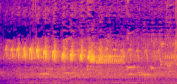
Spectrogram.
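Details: Yellow-headed blackbird on Elk Island near Edmonton calls: a fast run of high, scratchy chattering notes, roughly ten a second, fading into a thinner drawn-out buzz, over a soft rural background hum.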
